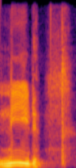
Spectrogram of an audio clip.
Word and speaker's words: knead: ठीक है, फिर नीड है, KNEAD, नीड, और नाइफ, नाव, नी, नॉलेज, इस प्रकार से हमारा इसका उच्चारण होता है।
